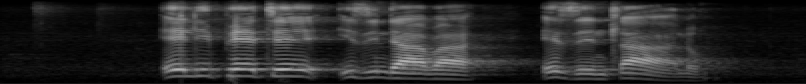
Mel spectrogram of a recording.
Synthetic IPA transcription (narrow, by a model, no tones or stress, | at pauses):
elipʰɛtʰɛizindʱaɓa | ɛzɛnt͡ɬʼaːlɔ̰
